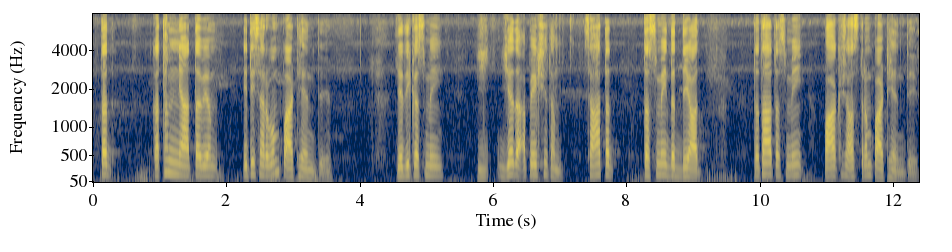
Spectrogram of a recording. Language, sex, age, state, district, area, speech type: Sanskrit, male, 18-30, Delhi, Central Delhi, urban, spontaneous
